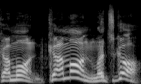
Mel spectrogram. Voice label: radio lets go; Counter Strike; CS:GO; phoenix coop

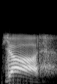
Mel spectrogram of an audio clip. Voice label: yard, professional epic; player vo; Counter Strike Model Pack; CS:GO

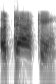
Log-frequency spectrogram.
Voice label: attacking, fem; jungle; Counter Strike Model Pack; CS:GO

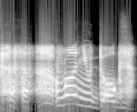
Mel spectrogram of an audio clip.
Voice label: round winning, gendarmerie fem; vo; agents

